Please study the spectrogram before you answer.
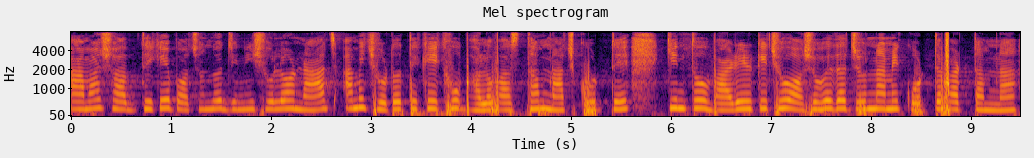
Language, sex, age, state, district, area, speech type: Bengali, female, 18-30, West Bengal, Paschim Bardhaman, rural, spontaneous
